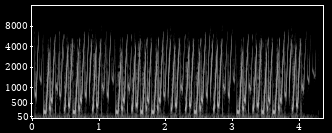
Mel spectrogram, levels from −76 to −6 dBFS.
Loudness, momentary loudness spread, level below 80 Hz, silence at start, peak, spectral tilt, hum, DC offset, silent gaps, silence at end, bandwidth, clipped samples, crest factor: -31 LUFS; 3 LU; -56 dBFS; 0.05 s; -22 dBFS; -4.5 dB/octave; none; under 0.1%; none; 0.1 s; 13 kHz; under 0.1%; 10 dB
